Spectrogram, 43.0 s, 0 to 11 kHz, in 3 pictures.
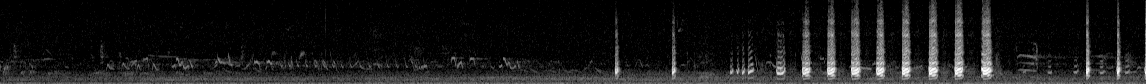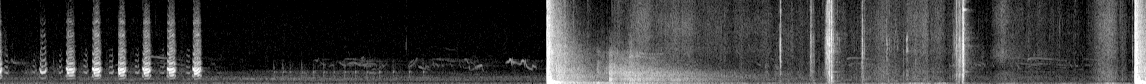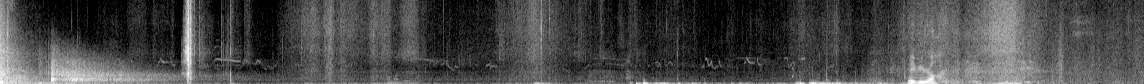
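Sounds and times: wild turkey yelping: 0:09.1 - 0:12.5, 0:13.5 - 0:16.9
shotgun blasts echoing: 0:21.2 - 0:23.4, 0:28.5 - 0:31.1.

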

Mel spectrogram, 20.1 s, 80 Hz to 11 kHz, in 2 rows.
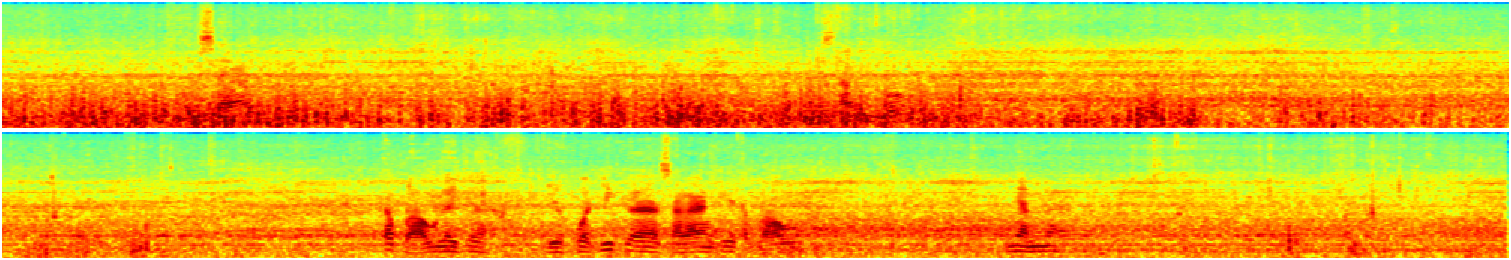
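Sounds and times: boat engine running: 0:00.0 - 0:20.0
water rushing: 0:00.0 - 0:20.0
wind buffeting microphone: 0:00.0 - 0:20.0.

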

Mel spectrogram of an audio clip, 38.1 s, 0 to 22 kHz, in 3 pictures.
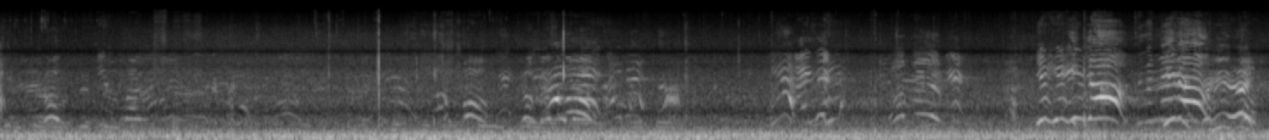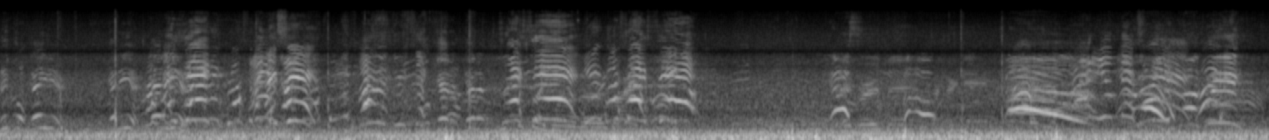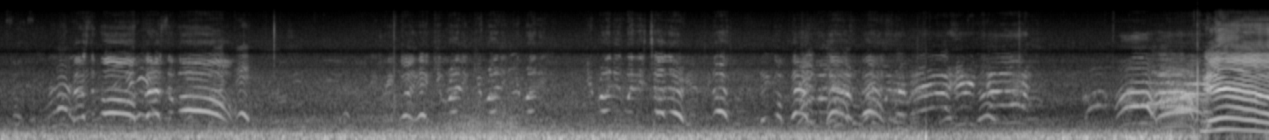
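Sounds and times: wind buffeting microphone: 0:00.0 - 0:37.5.

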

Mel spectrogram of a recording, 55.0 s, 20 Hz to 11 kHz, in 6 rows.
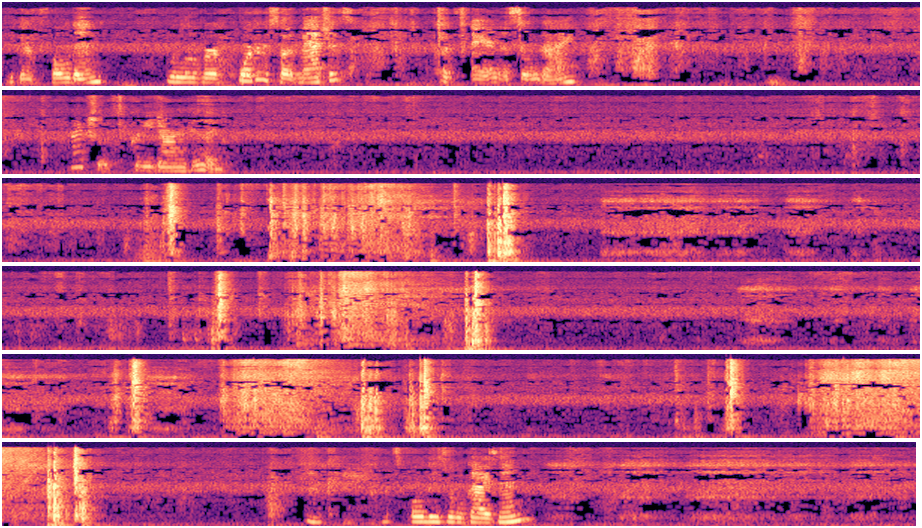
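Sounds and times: rustling: 0:05.8 - 0:09.8.

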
